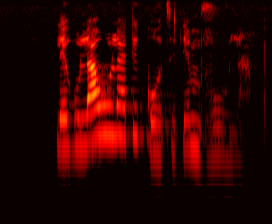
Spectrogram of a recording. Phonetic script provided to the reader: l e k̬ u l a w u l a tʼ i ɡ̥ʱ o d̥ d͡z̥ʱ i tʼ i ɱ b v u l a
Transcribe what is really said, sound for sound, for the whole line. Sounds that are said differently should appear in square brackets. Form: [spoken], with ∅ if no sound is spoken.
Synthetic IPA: l e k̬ u l a w u l a tʼ i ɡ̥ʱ o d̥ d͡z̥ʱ i tʼ [e] ɱ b v [uː] l a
